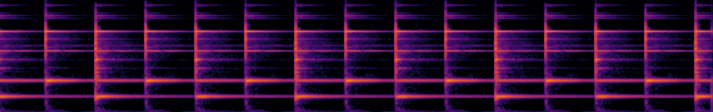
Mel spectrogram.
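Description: Quiz countdown timer sound effect: evenly spaced ticks, about two a second, each ringing briefly with a clear tone, those on the whole seconds a little stronger.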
